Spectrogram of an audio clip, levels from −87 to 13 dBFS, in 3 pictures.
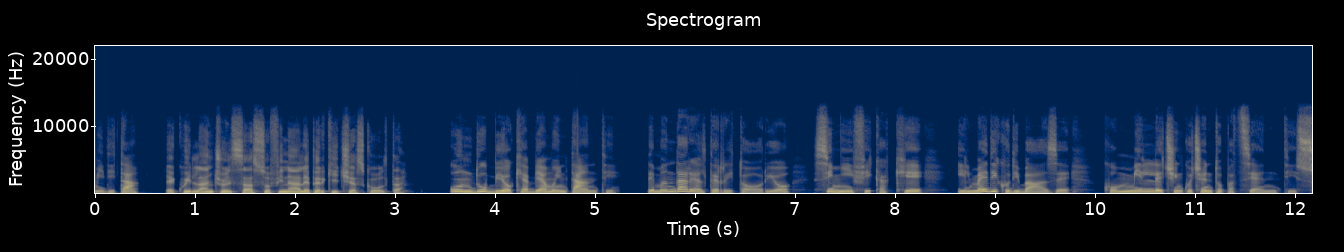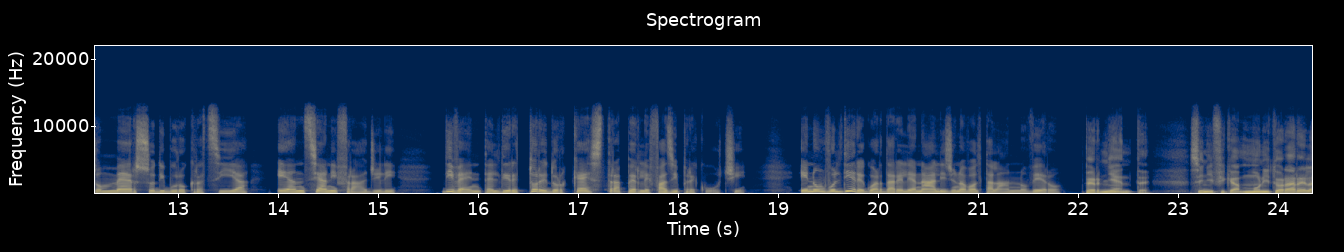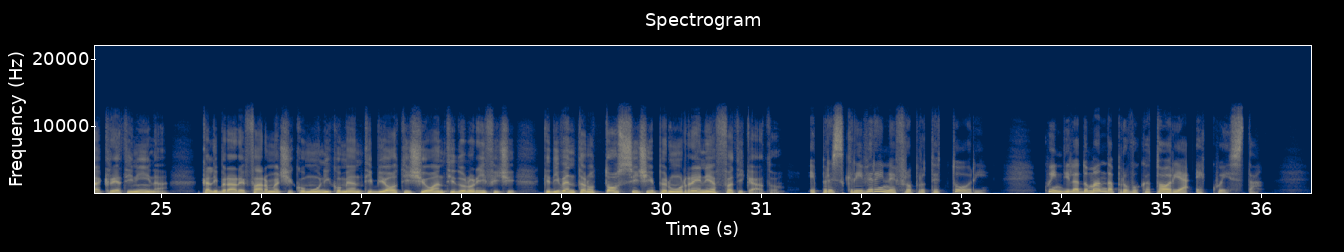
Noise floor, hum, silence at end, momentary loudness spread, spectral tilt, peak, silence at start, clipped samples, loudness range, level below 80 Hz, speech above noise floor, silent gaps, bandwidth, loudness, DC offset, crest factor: -53 dBFS; none; 0.55 s; 12 LU; -5.5 dB/octave; -4 dBFS; 0 s; under 0.1%; 3 LU; -50 dBFS; 33 dB; 5.25-5.51 s; 13 kHz; -21 LUFS; under 0.1%; 18 dB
